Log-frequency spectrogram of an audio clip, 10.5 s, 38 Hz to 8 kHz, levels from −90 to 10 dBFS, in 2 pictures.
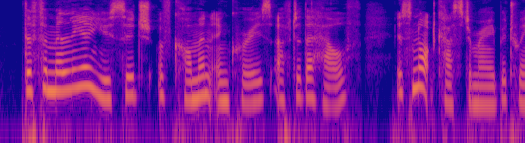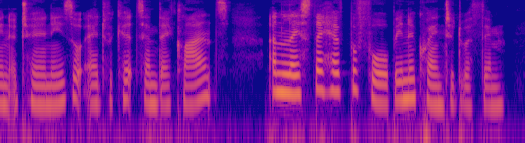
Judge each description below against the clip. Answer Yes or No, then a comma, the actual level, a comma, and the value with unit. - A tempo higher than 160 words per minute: No, average, 155 wpm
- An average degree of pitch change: No, wide, 6.4 semitones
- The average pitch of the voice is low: No, high, 190 Hz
